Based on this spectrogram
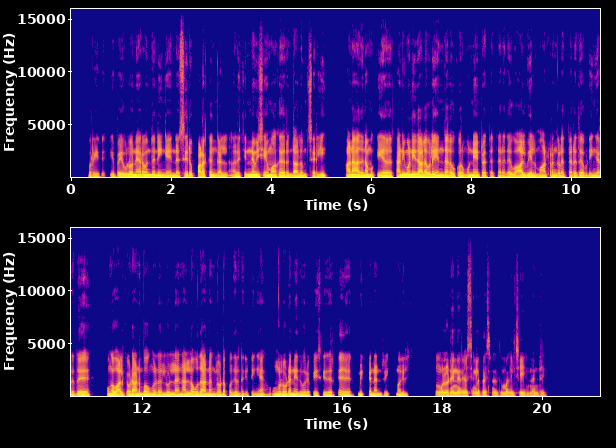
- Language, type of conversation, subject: Tamil, podcast, சிறு பழக்கங்கள் எப்படி பெரிய முன்னேற்றத்தைத் தருகின்றன?
- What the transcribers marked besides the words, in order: other background noise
